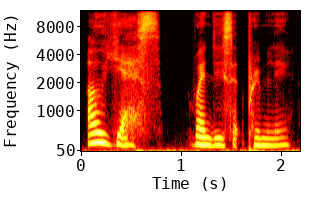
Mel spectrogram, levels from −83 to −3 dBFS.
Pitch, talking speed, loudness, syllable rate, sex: 180 Hz, 135 wpm, -18 LUFS, 4.1 syllables/s, female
